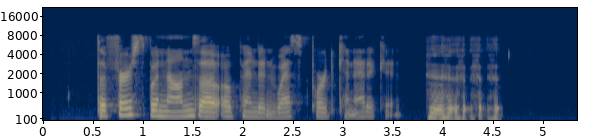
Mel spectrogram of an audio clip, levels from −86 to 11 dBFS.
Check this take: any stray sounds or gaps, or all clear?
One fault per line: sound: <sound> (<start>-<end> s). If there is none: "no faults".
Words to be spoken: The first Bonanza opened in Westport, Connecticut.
sound: laugh (3.8-4.6 s)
